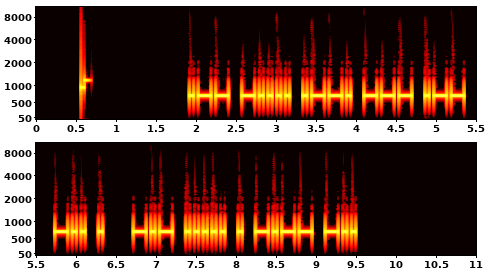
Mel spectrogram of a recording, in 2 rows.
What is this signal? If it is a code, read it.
Morse code, heard as a keyed tone, about 23 wpm, 700 Hz. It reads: W6POW DE K5EYD
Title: USA Callsign DE Callsign 22wpm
